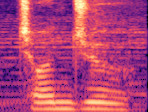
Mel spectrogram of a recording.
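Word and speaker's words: Jeonju: the north chola province separately the characters are pronounced as chan but together it's the capital of the north chala province is chonju chonju did you know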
